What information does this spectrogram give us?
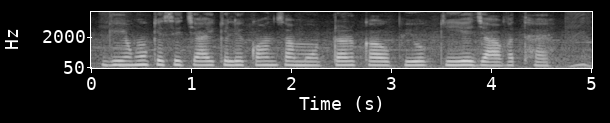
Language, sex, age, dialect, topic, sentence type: Magahi, female, 31-35, Southern, agriculture, question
